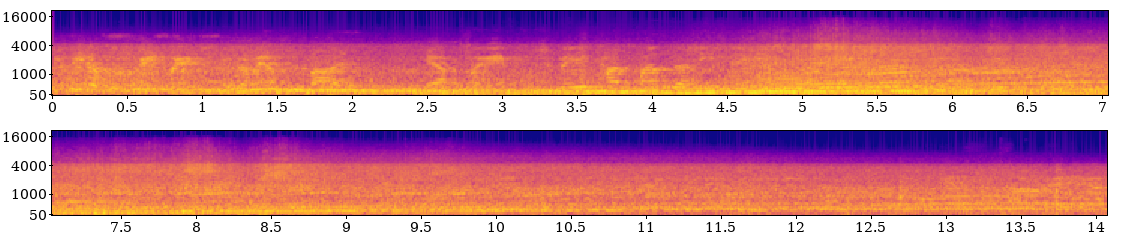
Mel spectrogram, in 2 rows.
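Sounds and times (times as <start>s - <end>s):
race car engines accelerating: 0.0s - 14.0s.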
